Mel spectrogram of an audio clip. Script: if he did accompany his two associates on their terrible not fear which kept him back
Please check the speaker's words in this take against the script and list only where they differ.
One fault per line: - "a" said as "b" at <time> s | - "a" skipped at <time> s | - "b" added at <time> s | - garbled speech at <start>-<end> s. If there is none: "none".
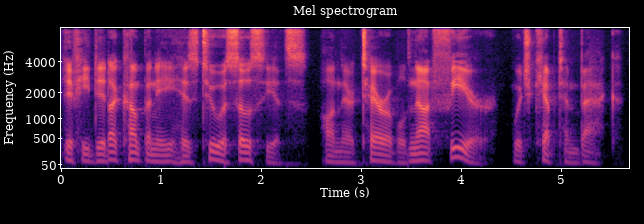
none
